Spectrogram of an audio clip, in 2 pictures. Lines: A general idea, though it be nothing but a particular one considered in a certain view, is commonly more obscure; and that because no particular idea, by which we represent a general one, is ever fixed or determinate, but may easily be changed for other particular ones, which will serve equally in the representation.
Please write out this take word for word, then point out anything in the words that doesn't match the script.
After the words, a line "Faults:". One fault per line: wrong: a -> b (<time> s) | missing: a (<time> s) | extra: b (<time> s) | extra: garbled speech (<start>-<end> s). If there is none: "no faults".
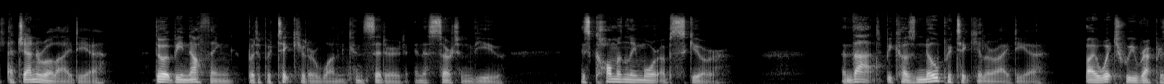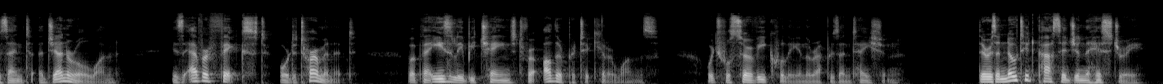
A general idea, though it be nothing but a particular one considered in a certain view, is commonly more obscure; and that because no particular idea, by which we represent a general one, is ever fixed or determinate, but may easily be changed for other particular ones, which will serve equally in the representation. There is a noted passage in the history
Faults:
extra: There is a noted passage in the history (21.4 s)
